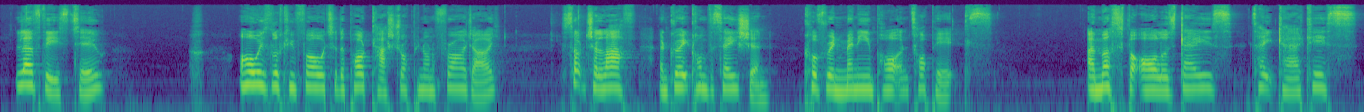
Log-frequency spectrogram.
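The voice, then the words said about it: Put-on posh London accent. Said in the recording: “London, but posh London ... That wasn't a bad accent challenge.”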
